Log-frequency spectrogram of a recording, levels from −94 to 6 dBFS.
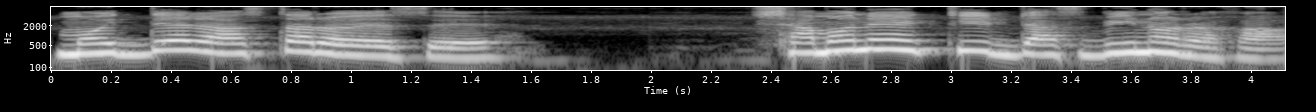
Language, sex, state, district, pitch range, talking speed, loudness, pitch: Bengali, female, Assam, Hailakandi, 220-310 Hz, 100 wpm, -12 LUFS, 275 Hz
